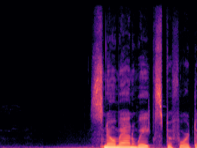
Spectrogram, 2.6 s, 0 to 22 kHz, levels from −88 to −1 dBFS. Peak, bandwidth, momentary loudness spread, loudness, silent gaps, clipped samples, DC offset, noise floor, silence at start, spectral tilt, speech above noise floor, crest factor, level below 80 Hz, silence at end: -2 dBFS; 16 kHz; 11 LU; -16 LUFS; none; under 0.1%; under 0.1%; -57 dBFS; 1.25 s; -6.5 dB/octave; 41 dB; 16 dB; -52 dBFS; 0 s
